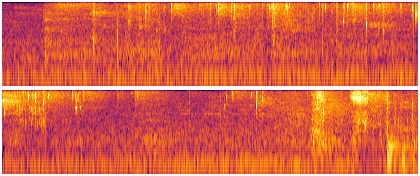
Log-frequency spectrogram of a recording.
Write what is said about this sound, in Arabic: الآن سأتوضأ وضوءا كاملا من الأول إلى النهاية بالطريقة التي ذكرت في الحديث عن النبي صلى الله عليه وسلم في الصحيحين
